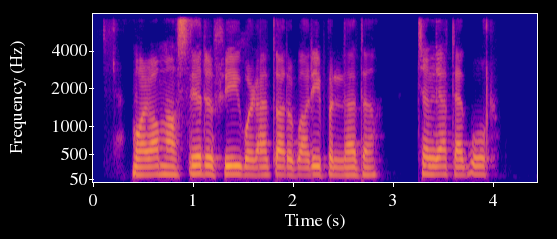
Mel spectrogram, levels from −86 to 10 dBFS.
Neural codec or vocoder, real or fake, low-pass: codec, 16 kHz, 1 kbps, X-Codec, HuBERT features, trained on general audio; fake; 7.2 kHz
